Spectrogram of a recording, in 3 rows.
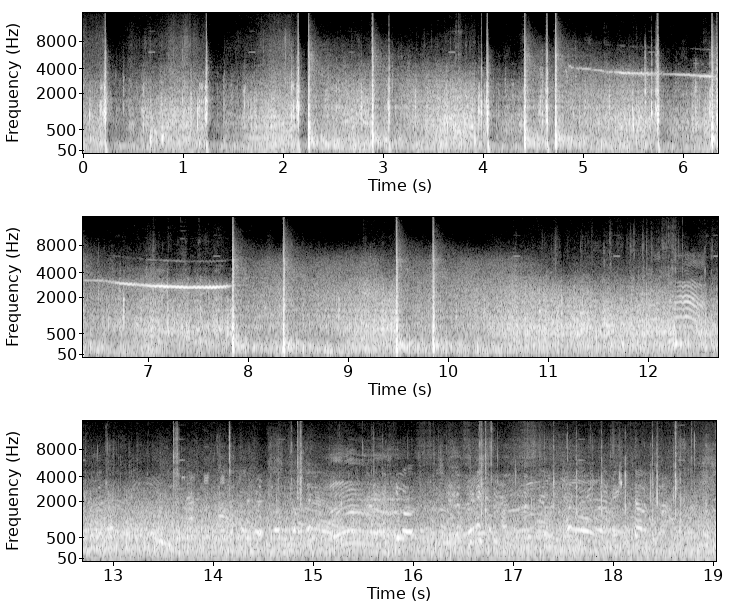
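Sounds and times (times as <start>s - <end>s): firework bangs: 0.0s - 15.2s
crackling and rumbling echoes: 0.0s - 19.0s
whistle falling in pitch: 4.8s - 7.8s.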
